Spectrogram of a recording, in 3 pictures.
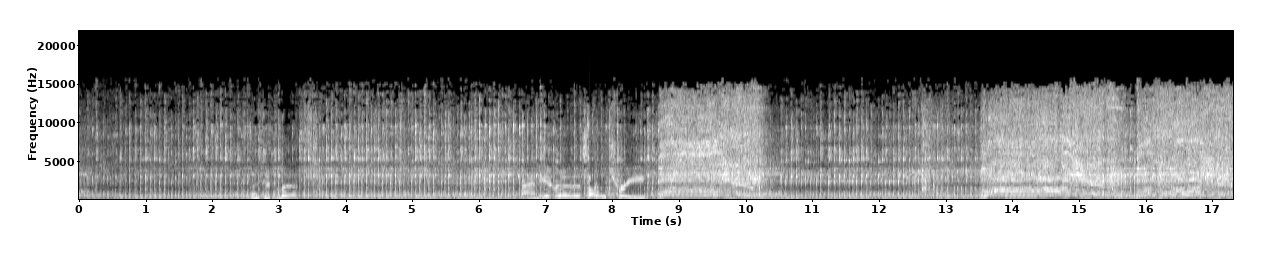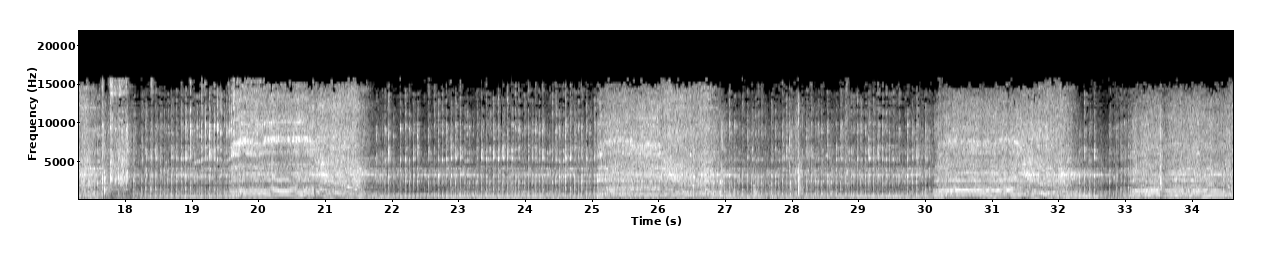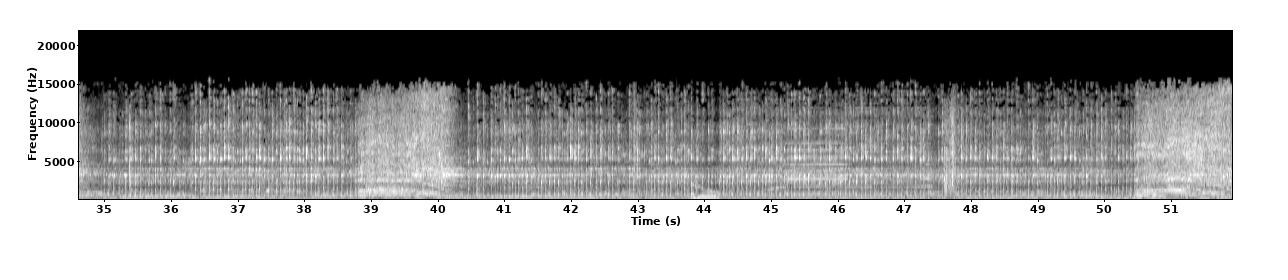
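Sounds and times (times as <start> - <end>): chainsaw cutting tree limbs: 0.0 - 51.9.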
